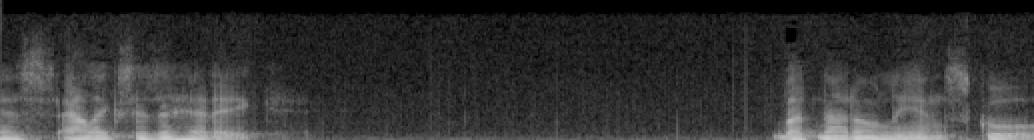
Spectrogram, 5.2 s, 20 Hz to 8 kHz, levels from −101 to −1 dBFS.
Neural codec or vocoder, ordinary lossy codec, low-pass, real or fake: none; MP3, 48 kbps; 7.2 kHz; real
